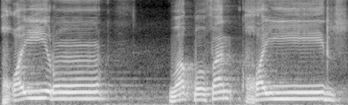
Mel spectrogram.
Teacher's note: وقف کی صورت میں یہاں پر را باریک ہوگا، ویسے موٹا ہوگا لیکن وقف کریں گے تو باریک ہوگا کیونکہ پہلے یا آ جاتی ہے.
